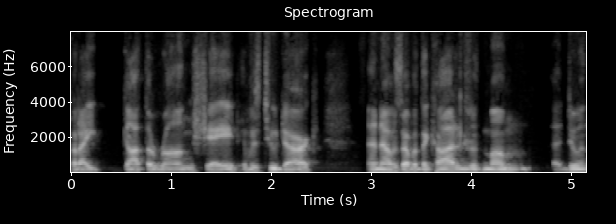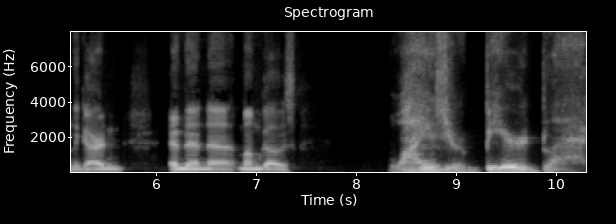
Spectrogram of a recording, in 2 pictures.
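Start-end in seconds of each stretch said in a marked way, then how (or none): 8.3-10.3 slow, drawn-out, possessed demonic voice. Speaker retelling what Mum said at the cottage, in a Regan-from-The-Exorcist voice. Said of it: "She talks like that? Like this?".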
